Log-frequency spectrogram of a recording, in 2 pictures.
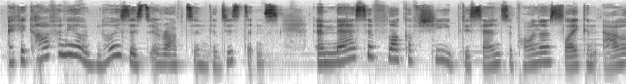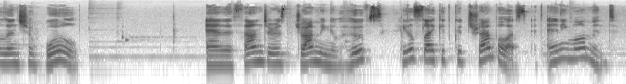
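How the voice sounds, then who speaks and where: Woman voicing young hunter girl from a game, mid voice, wistful first-person narration, playful edge, soft music behind. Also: medium pitch, expressive, moderate pace, natural voice. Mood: reflective, descriptive. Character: young female hunter heroine, earnest, wistful, playfully cheeky.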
